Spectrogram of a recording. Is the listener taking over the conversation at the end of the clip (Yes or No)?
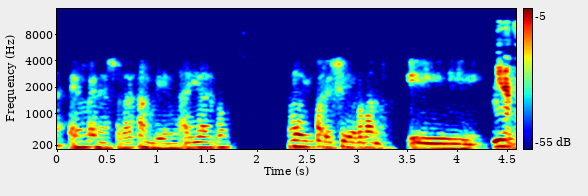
Yes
